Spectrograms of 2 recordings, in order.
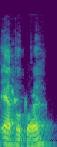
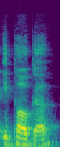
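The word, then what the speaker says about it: Época: So in Spanish, it's pronounced Epoca. Yeah. Us gringos generally say Epoca.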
